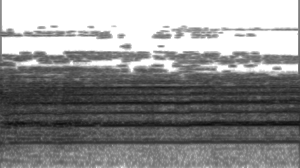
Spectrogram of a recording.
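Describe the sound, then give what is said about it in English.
A vocalist's warm-up scream before a show, a loud, harsh sustained vocal tone held at a fairly steady pitch with a bright, buzzy edge. “I thought the first one I should show you is my warm-up scream. So I do this before shows for about an hour, and I start off a little bit low, then I get higher as I go.”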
